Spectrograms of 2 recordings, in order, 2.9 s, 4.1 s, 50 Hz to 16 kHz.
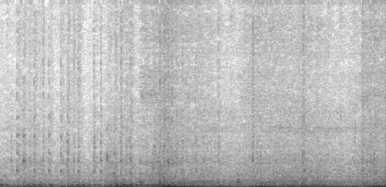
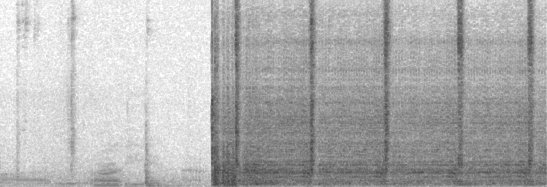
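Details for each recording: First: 1979 MG Midget 1500 restarted after head gasket replacement, possibly too much choke: deep even note swelling with throttle blips and settling without misses; runs smoothly though smoking and stalling. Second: 1979 MG Midget 1500 during head gasket job, throttle down: starter cranks steadily at about four beats per second without firing; engine turns over but doesn't catch.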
